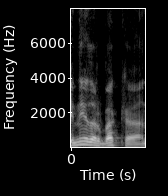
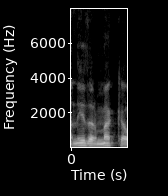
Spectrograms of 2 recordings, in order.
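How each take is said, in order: First: "Mecca" pronounced BAK-ka, starting on B; Mecca said as Bakka. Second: "Mecca" pronounced MAK-ka, starting on M. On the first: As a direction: swap the M of "Mecca" for a B. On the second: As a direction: keep a clear M at the front of "Mecca". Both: Shown as a demonstration. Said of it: "Is it Mecca or Mecca?".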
